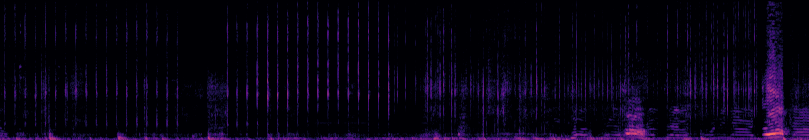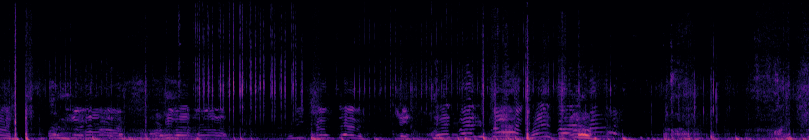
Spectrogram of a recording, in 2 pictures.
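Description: A man's voice groaning and crying out in pain without clear words, close to a body-worn microphone. It is loudest in one sharp cry about halfway through. Under it runs rustling and scraping from the camera being knocked about.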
